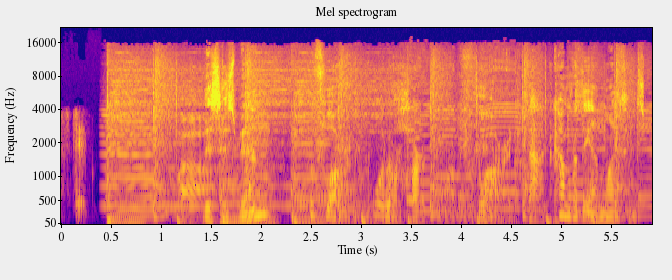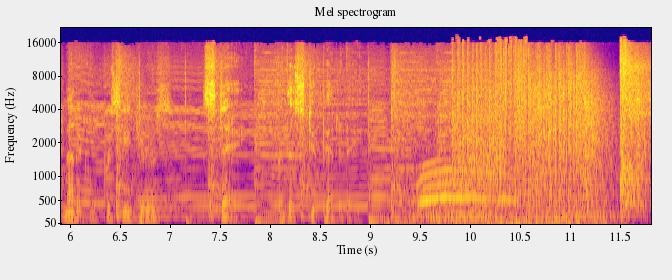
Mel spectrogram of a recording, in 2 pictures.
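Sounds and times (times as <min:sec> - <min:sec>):
speech: 0:00.2 - 0:00.4, 0:01.4 - 0:09.8
sharp crack: 0:09.8 - 0:11.8
rapid gunfire: 0:09.9 - 0:11.8.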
